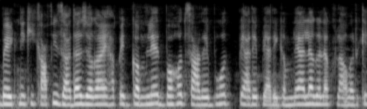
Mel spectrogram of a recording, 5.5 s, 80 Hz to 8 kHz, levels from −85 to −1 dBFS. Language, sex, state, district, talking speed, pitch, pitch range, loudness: Hindi, female, Bihar, Patna, 175 wpm, 215 Hz, 205-225 Hz, -17 LUFS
